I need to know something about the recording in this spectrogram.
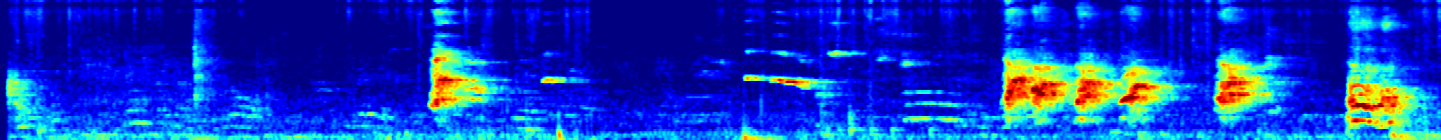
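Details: Jack Russell Terrier in a pet shop, first quiet, then high whining yelps and a run of quick excited barks toward the end, with faint background murmur.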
